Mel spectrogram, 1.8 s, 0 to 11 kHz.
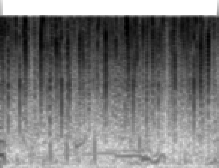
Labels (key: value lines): label: biophony, cascading saw
recorder: SoundTrap 600 or HydroMoth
